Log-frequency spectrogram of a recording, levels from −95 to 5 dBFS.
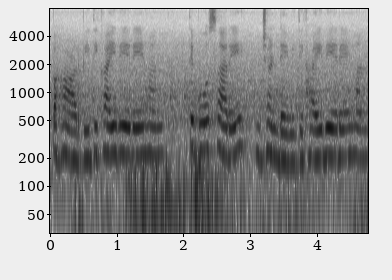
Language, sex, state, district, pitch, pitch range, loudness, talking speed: Punjabi, female, Punjab, Pathankot, 210 Hz, 200-220 Hz, -15 LUFS, 185 wpm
